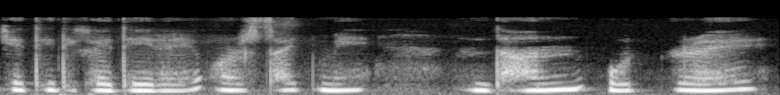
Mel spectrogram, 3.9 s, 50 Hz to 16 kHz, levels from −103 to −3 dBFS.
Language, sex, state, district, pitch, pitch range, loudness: Hindi, female, Arunachal Pradesh, Papum Pare, 250 Hz, 240-260 Hz, -12 LUFS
